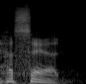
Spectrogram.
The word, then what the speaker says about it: hesed: And it is, if I pronounce it right, it is the word hesed, H-E-S-E-D, sometimes spelled C-H-E-S-E-D.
